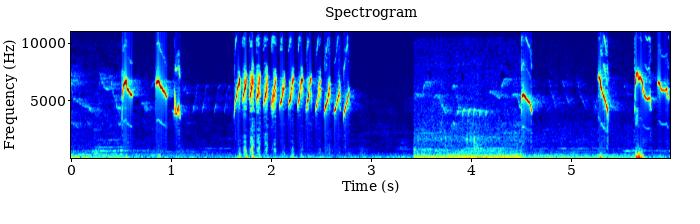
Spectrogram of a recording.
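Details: A wild Oriental white-eye gives high, thin chirps and a fast burst of about a dozen sharp, evenly spaced notes, with a soft hiss of background noise.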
